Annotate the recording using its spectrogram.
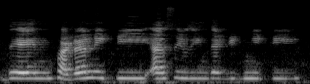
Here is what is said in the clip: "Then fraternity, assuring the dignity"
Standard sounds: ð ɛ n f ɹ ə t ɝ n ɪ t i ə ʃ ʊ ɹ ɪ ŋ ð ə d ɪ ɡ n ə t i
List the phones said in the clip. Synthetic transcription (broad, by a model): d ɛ n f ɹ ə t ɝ n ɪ t i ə s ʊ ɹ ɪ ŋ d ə d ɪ ɡ n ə t i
